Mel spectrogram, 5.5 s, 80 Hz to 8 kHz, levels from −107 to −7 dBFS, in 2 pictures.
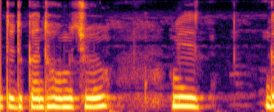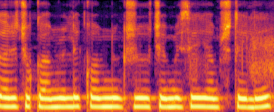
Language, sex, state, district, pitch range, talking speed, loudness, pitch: Wancho, female, Arunachal Pradesh, Longding, 225-235 Hz, 155 wpm, -11 LUFS, 230 Hz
